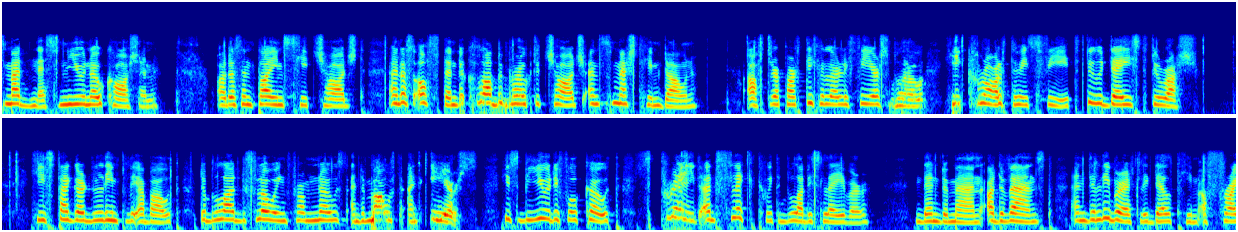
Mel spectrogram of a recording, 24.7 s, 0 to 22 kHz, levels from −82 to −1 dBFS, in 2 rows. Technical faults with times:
1.31-2.12 AMR bit errors
4.56-5.19 AMR bit errors
8.81-9.85 AMR bit errors
11.87-12.66 AMR bit errors
16.02-17.02 AMR bit errors
18.93-19.27 AMR bit errors

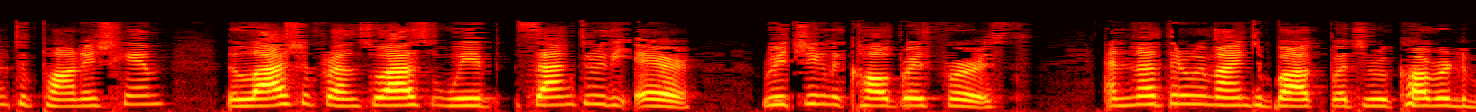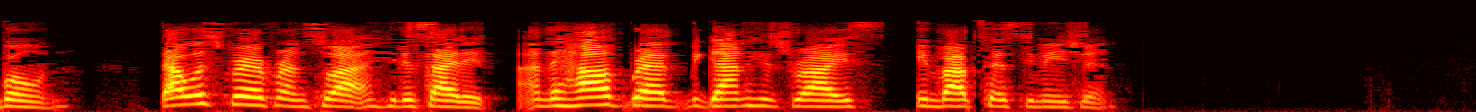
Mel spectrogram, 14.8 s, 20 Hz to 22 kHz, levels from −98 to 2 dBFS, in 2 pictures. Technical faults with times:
0.00-14.76 AAC compression

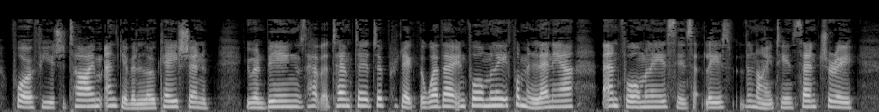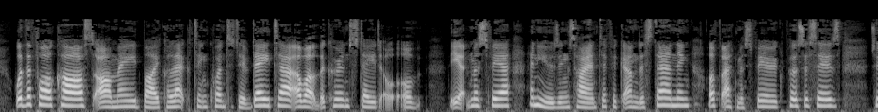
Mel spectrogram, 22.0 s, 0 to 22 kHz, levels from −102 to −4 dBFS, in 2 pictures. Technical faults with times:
0.00-21.97 MP3 compression

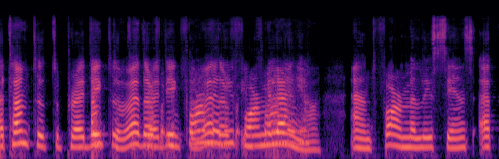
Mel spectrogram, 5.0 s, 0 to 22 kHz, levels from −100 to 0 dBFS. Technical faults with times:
0.00-4.99 Speex codec
0.92-3.10 doubled audio track

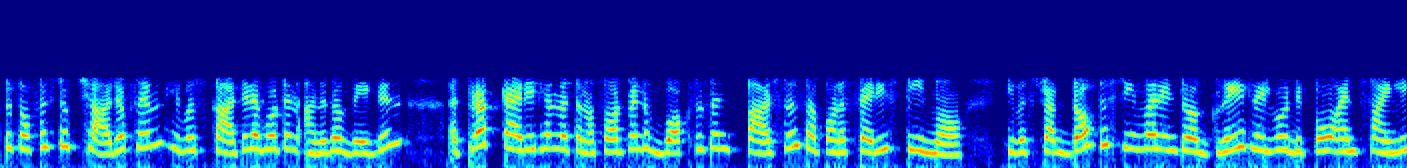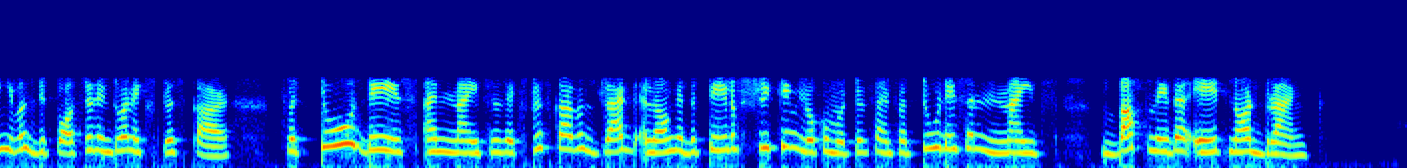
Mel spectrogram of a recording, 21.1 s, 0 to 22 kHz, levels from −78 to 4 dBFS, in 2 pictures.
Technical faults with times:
0.00-21.11 G.723.1 codec

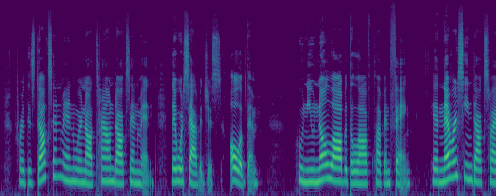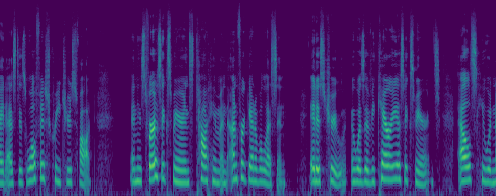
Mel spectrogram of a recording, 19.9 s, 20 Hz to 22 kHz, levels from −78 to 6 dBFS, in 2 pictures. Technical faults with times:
none

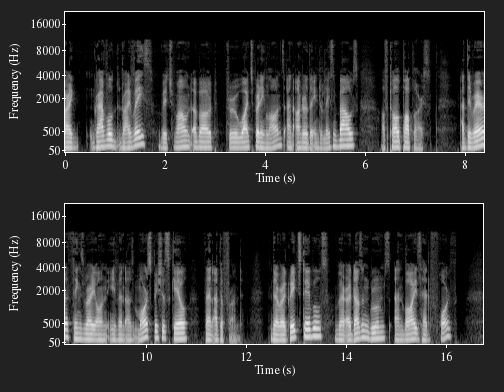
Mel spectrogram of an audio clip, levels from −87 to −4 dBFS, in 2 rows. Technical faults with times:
0.00-16.76 MP3 compression

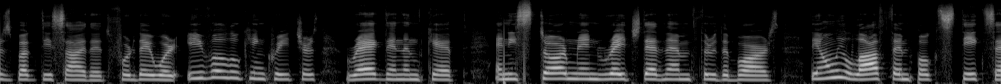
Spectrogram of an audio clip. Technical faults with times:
5.04-5.27 loud pop

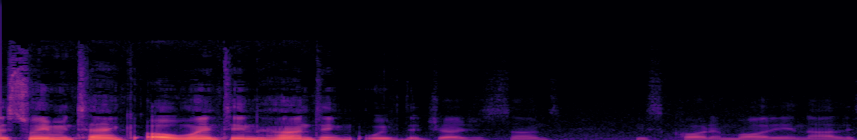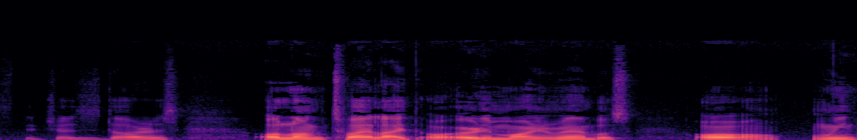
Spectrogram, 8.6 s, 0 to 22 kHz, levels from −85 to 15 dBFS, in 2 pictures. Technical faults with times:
none

